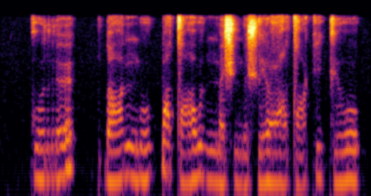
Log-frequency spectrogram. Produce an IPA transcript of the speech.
k u r ø | ɗ ɑ ŋ͡m u k͡p y tˤ æ w ɯ ŋ͡m æ ʃ ŋ ø ʃ ɾʲ ø ʕ ø tˤ ɑ k i kʲ u

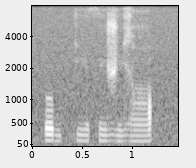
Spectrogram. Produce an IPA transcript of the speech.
u˨ b kː i̤˨ θ i̤˨ ʒ i̤˨ ɣ a̤˦

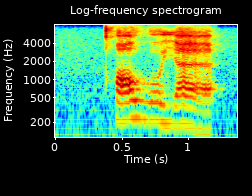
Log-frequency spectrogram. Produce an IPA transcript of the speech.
qʰ ɒ w o j æ

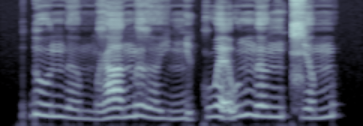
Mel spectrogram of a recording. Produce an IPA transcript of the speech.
ɗ u˧ n ə̤ː˨˩ m ɣ a˨˦ n ɣ ə̤˨˩ j ɲ ɨ̰˧˨ k w ɛ̰˧˥ w n əː˧ ŋ t͡ɕ ə˨˦ m

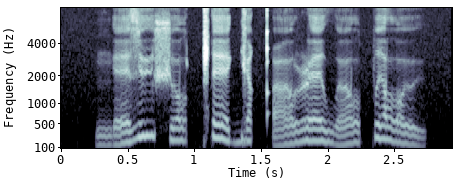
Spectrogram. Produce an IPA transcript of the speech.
ŋ ɛ˩˧ z y˥ ʃ ʉ˧ lˠ ǁ ɛ˥˧ ɡʲ ə˧ qʼ œ˩˧ lˠ ɭ ɛ˧ w œ˩˧ lˠ p i˥ lˠ ʉ˧˩

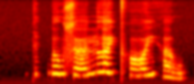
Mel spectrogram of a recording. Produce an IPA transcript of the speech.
k ɪ˨˥ k̚ l o˧ w s œː˨˥ n l ɐ˥ j pʰ ɔː˨˧ j h ɐ˨˩ w

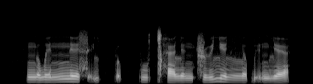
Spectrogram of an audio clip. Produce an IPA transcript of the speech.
ŋ ə w e nː e s ḛ lʲ pː ə̰ pː u ǀʰ æ l e ŋ ʈ͡ʂ ʉ lʲ e lː ə ɓ ḛ ŋ lʲ æ

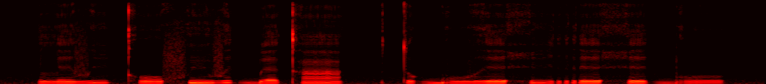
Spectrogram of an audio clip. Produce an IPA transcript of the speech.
l e˨ v i˦ kʰ o˦ f ĩ˦ v ɪ˦ ɡ͡b ɛ˨ kʰ ã˦ | t ʊ˨ ɡ͡b u˨ ɣ e˦ h i˦˨ r e˦ h e˦ ɡ͡b ʊ˨

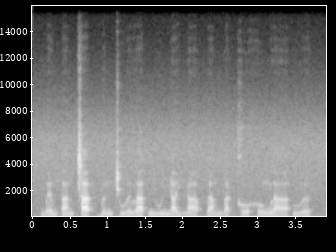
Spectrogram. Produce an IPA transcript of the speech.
w ɛ˨˩˨ w ʔ a˨˩ n c a˦˥ t̚ ɓ ə˨˩ ŋ c u˨˩ ə̯ l a˦˥ t̚ ɲ u˨˩˦ ɲ a˨˩˨ j ŋ aː˨˩ p̚ l a˨˩ m w a˨˩ k̚ x o˧˥ h o˧˥ ŋ l aː˨˩˨ ʔ u˧ ə̯

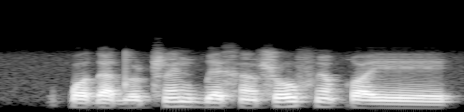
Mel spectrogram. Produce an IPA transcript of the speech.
k͡p ɔ ɗ a d o ʈ͡ʂ ɛ̃ ɡ͡b ɛ x ã ʂ o f ĩ qʷ eː

